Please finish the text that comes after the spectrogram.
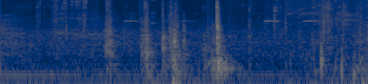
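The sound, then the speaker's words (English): Clattering handling sounds of someone getting into their car: a jingle of car keys, sharp clicks and a thunk like a door latch, over a low steady hum, with no talking. “I suppose I have keys somewhere so that I can get into the car.”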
